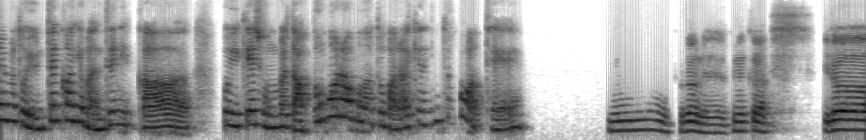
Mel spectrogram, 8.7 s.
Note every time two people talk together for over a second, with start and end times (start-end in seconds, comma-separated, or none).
none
